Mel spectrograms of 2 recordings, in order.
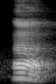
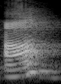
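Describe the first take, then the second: First: The vowel is a reduced 'uh' sound. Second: The vowel is a full 'a' sound. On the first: The speaker calls it right. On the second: The speaker calls it wrong.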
